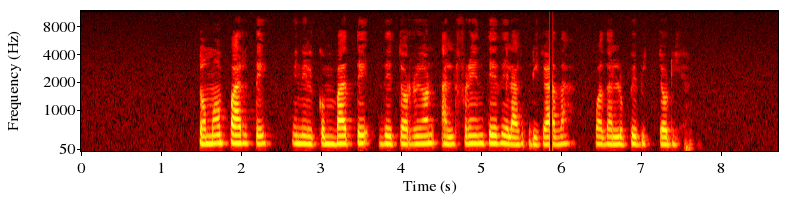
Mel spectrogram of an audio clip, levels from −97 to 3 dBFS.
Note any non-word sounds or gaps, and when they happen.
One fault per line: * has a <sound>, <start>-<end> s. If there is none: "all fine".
* has a dropout, 5.9-5.9 s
